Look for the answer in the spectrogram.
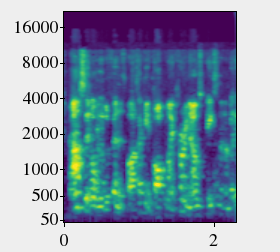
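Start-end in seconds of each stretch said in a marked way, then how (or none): none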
